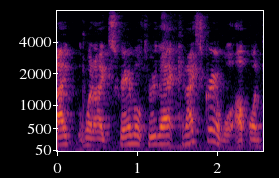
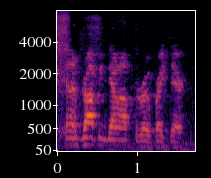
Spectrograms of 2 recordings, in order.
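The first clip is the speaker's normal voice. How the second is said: normal talking voice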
